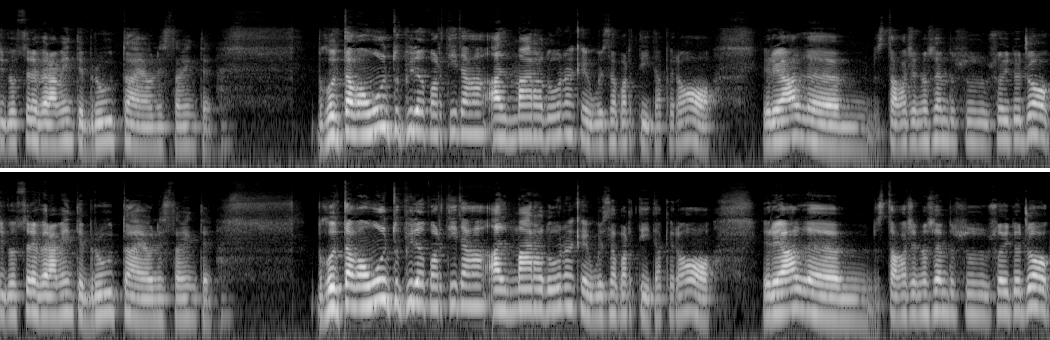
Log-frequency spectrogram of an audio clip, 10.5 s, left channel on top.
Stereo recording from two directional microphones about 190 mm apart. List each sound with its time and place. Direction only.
0.0 s speech: 25° right (ahead or behind)
3.2 s speech: 25° right (ahead or behind)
